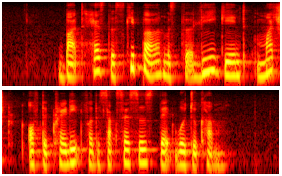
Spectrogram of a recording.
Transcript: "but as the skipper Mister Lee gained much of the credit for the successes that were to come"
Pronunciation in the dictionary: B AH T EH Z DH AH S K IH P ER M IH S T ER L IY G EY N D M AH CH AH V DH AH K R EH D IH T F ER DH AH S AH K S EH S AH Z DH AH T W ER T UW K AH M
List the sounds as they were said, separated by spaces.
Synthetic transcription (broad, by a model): B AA T EH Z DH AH S K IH P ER M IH S T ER L IY G EY N D M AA CH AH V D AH K R EH D IH T F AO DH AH S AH K S EH S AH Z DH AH T W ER T UW K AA M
